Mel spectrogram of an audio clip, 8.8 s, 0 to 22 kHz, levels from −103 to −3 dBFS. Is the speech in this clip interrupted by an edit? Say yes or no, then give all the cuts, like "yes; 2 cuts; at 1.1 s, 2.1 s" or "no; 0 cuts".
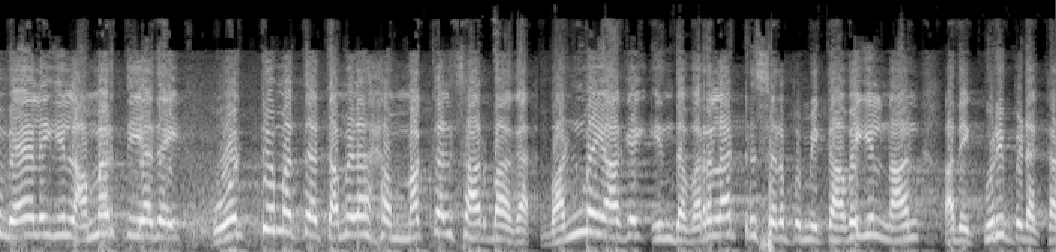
yes; 1 cut; at 4.5 s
